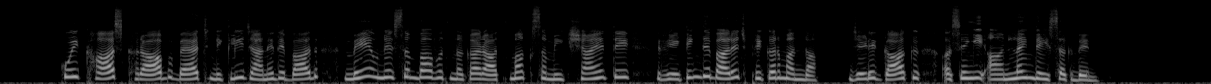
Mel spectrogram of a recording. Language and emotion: Dogri, fearful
